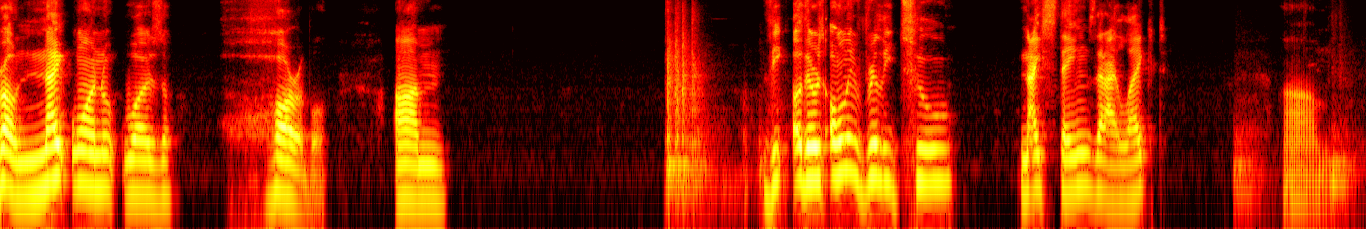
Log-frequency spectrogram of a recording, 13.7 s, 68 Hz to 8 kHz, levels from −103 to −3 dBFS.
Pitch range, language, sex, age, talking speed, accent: 135-190 Hz, English, male, 20-39, 85 wpm, American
